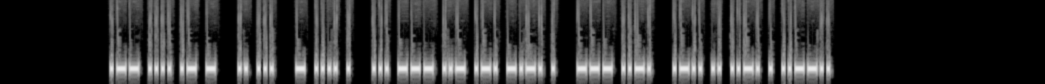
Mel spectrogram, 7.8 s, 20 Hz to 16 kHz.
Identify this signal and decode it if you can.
Morse code, heard as a keyed tone, about 52 wpm, 700 Hz. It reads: WHAT IS THE SOURCE OF LIFE?
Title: Sentences from Top 1000 Words - Review Part 5 - 50wpm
